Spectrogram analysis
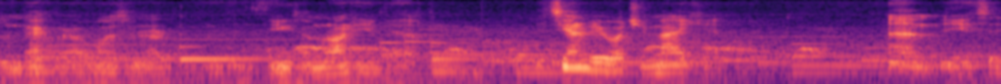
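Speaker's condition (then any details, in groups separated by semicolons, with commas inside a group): Parkinson's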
